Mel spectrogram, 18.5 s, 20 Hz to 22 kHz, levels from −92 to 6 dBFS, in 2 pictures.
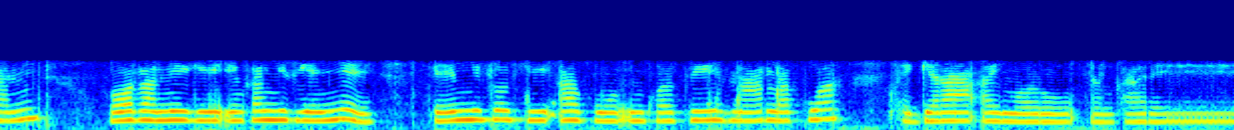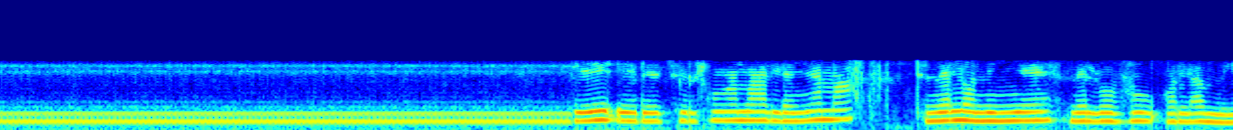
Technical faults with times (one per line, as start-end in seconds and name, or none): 0.00-18.51 G.723.1 codec
15.61-15.91 cable scratch noise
